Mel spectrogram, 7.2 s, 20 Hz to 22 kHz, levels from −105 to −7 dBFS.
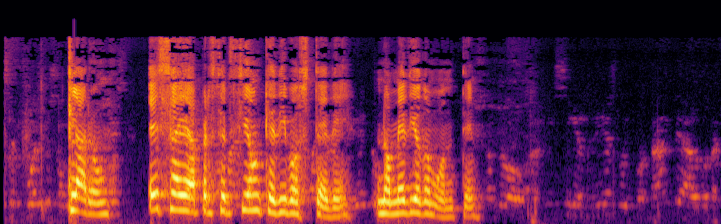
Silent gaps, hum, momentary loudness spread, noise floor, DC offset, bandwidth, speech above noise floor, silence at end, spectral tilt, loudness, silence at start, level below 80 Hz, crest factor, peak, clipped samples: none; none; 16 LU; -56 dBFS; under 0.1%; 11.5 kHz; 41 dB; 2.1 s; -3 dB/octave; -15 LUFS; 0.3 s; -64 dBFS; 18 dB; 0 dBFS; under 0.1%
